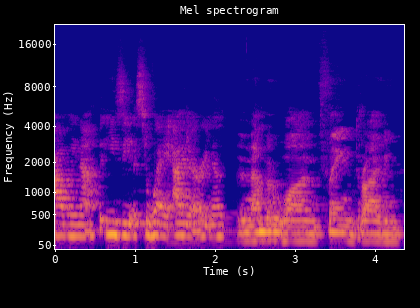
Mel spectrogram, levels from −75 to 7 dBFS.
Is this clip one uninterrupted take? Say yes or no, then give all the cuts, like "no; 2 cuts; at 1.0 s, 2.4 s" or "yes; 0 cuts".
no; 1 cut; at 2.3 s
